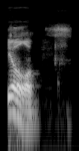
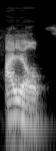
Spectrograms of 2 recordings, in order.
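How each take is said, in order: First: "ielts" read as one word, "yelts"; mispronounced IELTS. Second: "ielts" said "EYE-elts"; corrected IELTS pronunciation. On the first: Real, not acted. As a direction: say "ielts" without the opening "eye". ("ielts" dibaca "yelts") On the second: Shown as a demonstration. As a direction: open "ielts" with a clear "eye" sound. ("ielts" dibaca "ai-elts") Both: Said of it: "ya bacanya ya".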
